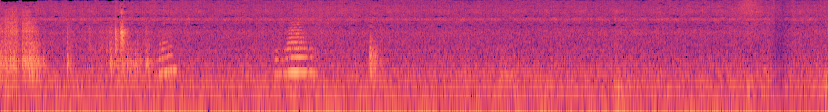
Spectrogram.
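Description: A steady low room hum with a few brief pitched vocal calls. The clearest is a short call that rises and falls about three seconds in.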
